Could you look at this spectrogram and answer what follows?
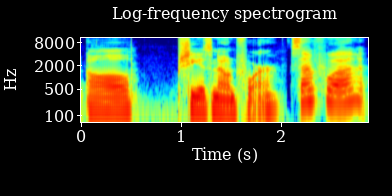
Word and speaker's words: Sainte-Foy: Sainte Foy is the French pronunciation of the Latin words Sancta Fides, Holy Faith.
